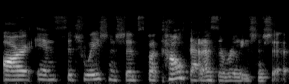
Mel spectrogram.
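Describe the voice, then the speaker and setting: Recorded dry and close with no echo, a woman with an unremarkable speaking voice talks fairly quickly at a fairly high pitch with ordinary pitch variation. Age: 30s. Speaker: podcast co-host. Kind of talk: casual chat. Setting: Instagram live broadcast.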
